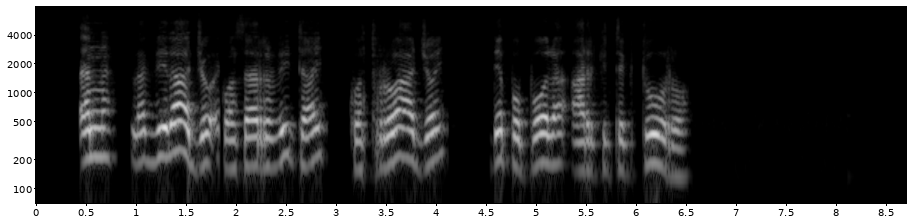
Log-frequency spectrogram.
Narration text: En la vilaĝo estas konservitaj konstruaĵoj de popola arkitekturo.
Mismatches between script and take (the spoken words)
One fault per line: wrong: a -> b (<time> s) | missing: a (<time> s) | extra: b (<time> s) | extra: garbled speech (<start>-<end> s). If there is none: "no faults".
missing: estas (1.7 s)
